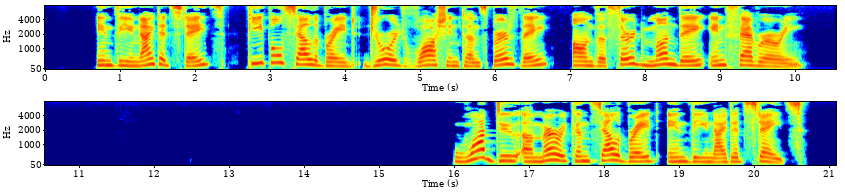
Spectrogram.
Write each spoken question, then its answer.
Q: What do Americans celebrate in the United States?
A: Americans celebrate Washington's birthday.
